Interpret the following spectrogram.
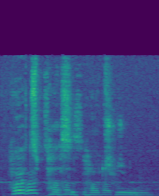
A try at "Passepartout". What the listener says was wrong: Passe partout. Pass partout. Das E spricht man nicht mit.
